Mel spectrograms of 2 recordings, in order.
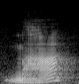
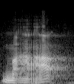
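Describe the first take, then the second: First: The pitch rises from middle to high. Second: The pitch dips down and then rises. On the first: The word means hemp. "Second tone, ... Your voice goes up" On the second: The word means horse. "Third tone, ... goes down and then back up again"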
